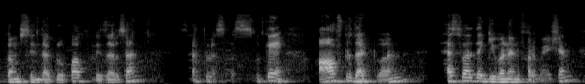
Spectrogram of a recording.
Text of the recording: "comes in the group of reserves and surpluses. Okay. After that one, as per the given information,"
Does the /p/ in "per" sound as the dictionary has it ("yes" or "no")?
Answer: no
